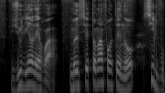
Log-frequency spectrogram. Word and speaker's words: Leroy: Então, Leroy se escreve com OY no final. Normalmente em português a gente falaria como isso? Leroy, certo? Mas aqui a gente fala Leroy.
